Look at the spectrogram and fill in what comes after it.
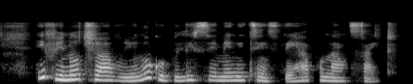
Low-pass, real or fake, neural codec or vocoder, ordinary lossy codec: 7.2 kHz; fake; codec, 16 kHz, 6 kbps, DAC; AAC, 48 kbps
